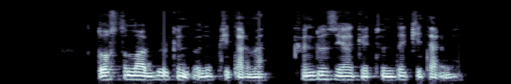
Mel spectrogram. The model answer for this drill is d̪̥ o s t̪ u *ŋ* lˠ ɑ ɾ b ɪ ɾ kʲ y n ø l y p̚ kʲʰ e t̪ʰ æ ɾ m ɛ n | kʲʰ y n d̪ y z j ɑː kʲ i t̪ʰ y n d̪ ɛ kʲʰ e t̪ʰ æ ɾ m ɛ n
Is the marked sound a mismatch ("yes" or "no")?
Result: yes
